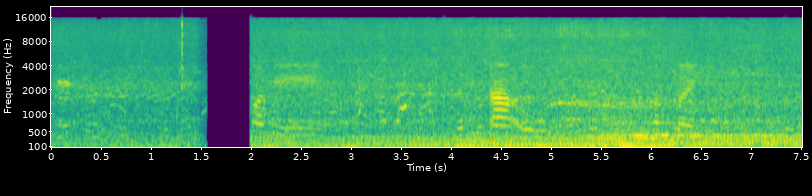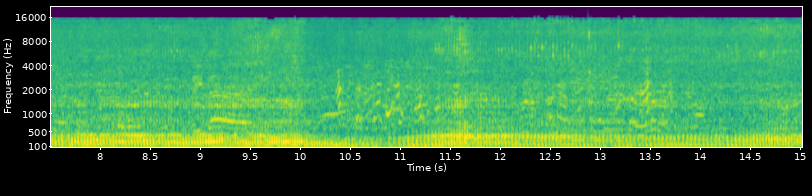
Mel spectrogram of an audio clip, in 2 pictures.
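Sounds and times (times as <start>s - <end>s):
faint voices: 0.0s - 15.0s
motorcycle engine and road rumble: 0.0s - 15.0s.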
